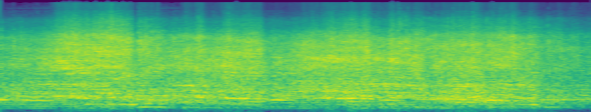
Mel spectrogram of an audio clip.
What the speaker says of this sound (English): Connor McDougal hot on Mackey's tail as they head down the back chute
